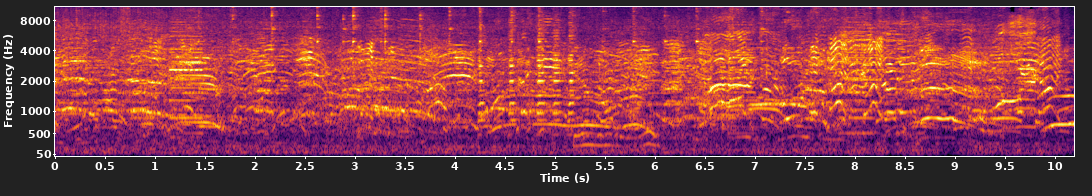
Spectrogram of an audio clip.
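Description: Young women shout and cheer together outdoors.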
